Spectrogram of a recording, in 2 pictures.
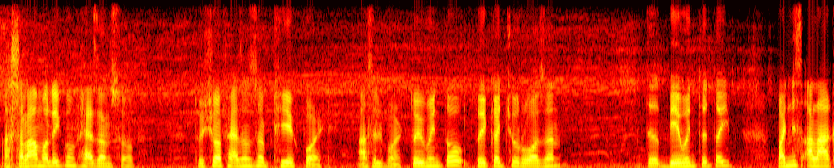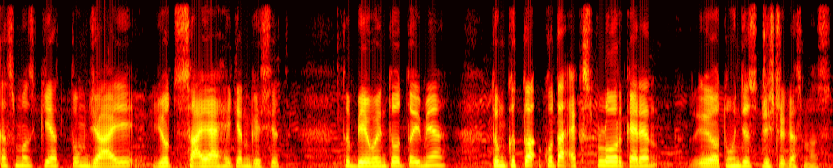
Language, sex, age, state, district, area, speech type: Kashmiri, male, 18-30, Jammu and Kashmir, Kulgam, rural, spontaneous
